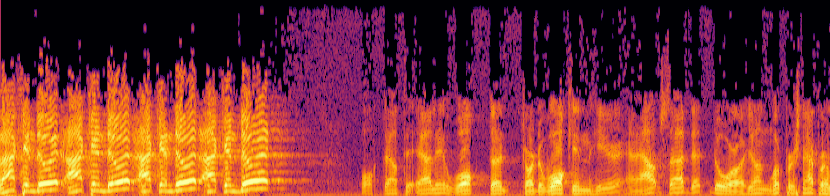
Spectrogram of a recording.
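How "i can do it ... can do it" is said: high, loud repeated I can do it; self pep talk. Retold or imitated. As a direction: psych yourself up, chanting it. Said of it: "and I said".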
